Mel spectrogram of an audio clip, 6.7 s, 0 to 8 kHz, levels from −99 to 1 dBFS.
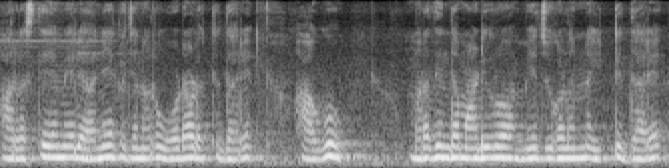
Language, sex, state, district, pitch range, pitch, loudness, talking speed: Kannada, male, Karnataka, Bangalore, 180-195 Hz, 185 Hz, -13 LUFS, 100 wpm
